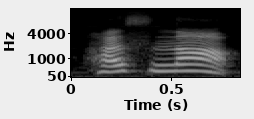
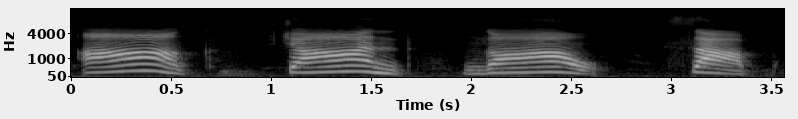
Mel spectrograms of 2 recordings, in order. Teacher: इसका उच्चारण नाक और मुंह दोनों से होता है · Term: अनुनासिक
